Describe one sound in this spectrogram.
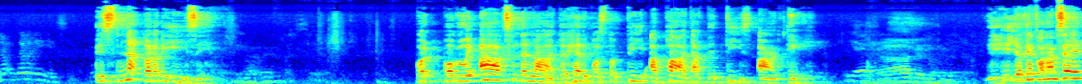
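A man preaches with animation through a loudspeaker in a large echoing hall.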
